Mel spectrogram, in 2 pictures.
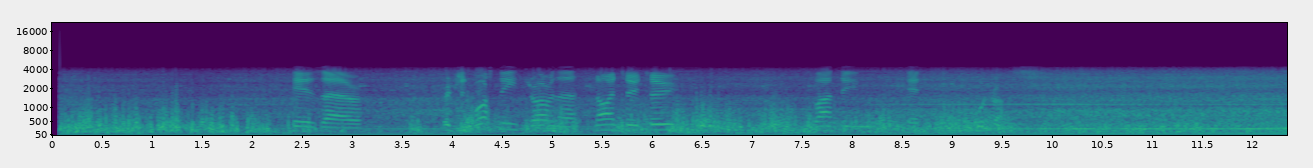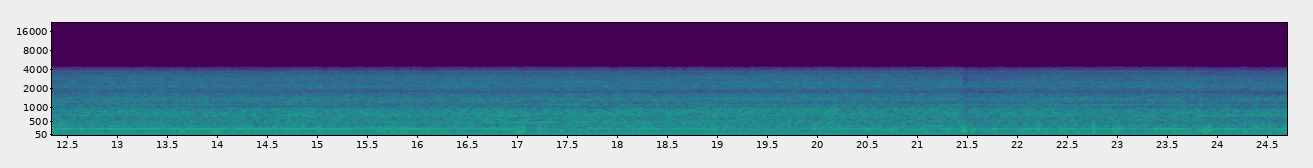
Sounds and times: Outside, rural or natural: 0:00.0 - 0:24.7
Vehicle: 0:00.0 - 0:24.7
Speech: 0:02.4 - 0:03.1, 0:03.9 - 0:06.3, 0:07.6 - 0:09.9.

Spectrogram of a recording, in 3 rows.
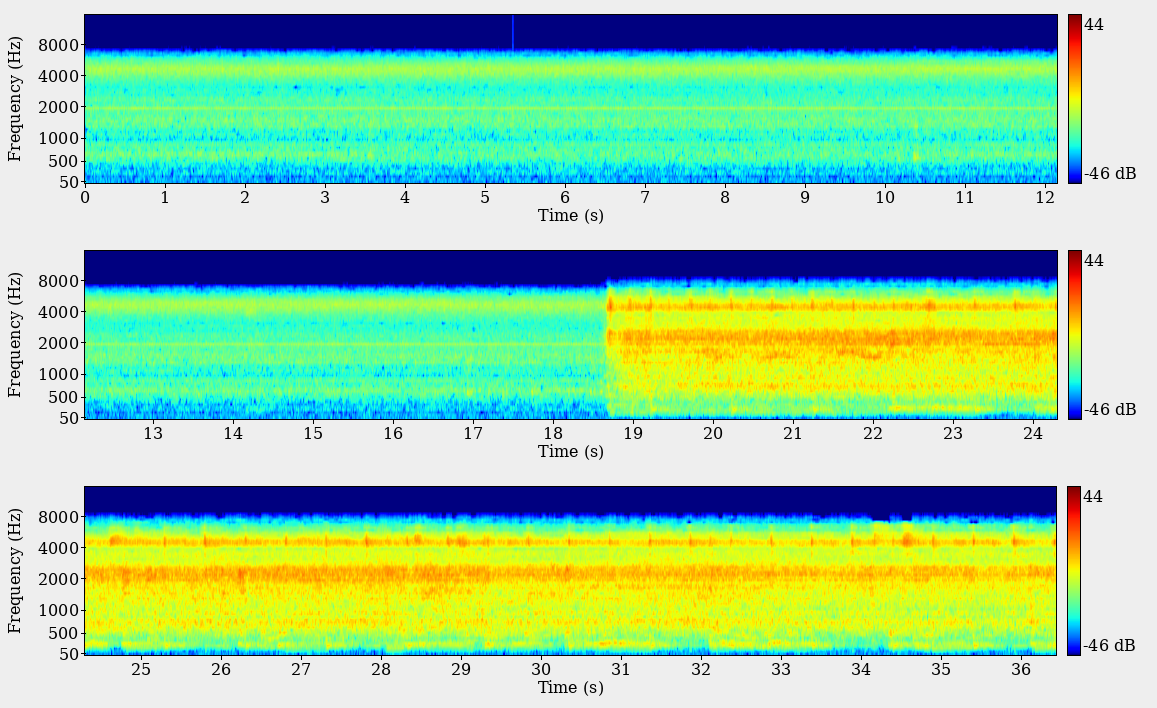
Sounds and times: Music: 0:18.6 - 0:36.4.

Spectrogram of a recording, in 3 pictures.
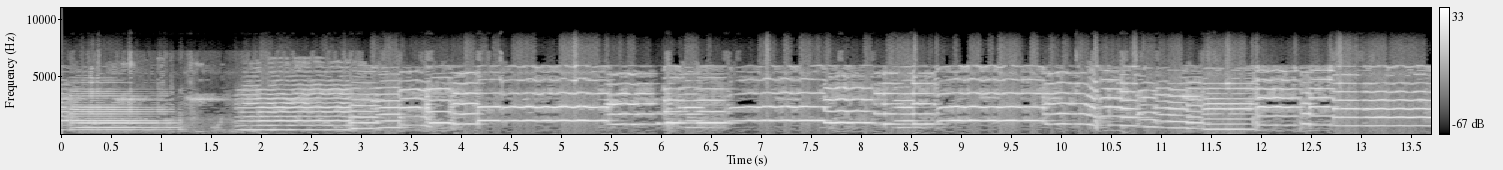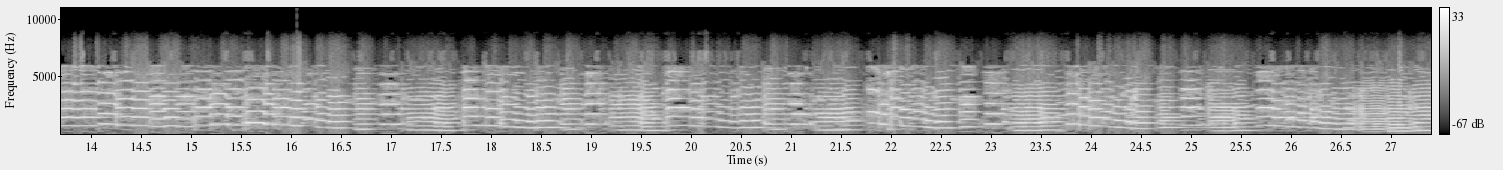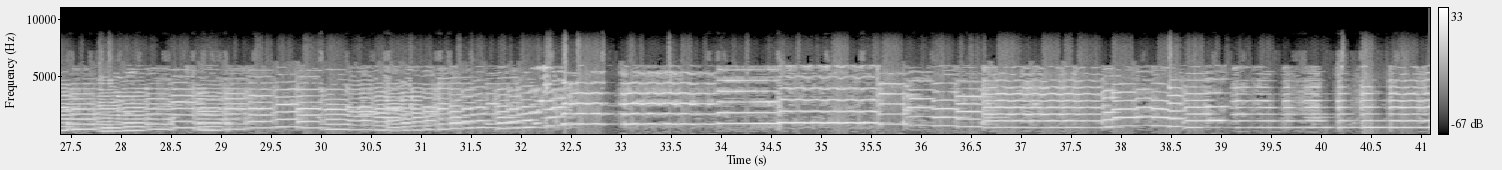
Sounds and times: Violin, fiddle: 0:00.0 - 0:41.0.

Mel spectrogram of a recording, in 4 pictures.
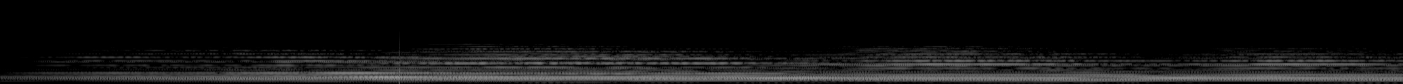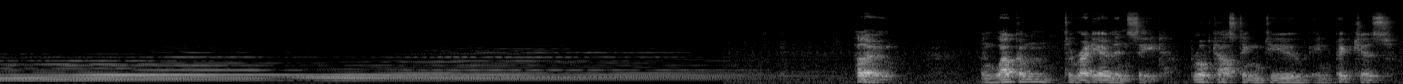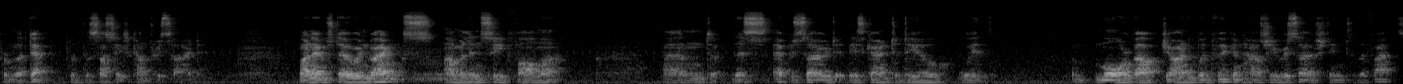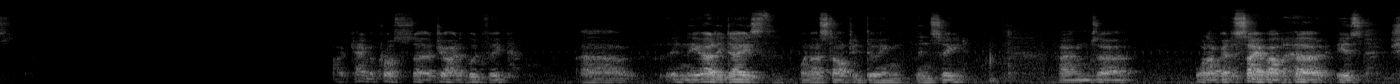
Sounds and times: Music: 0:00.0 - 0:23.1, 0:31.1 - 0:33.8.

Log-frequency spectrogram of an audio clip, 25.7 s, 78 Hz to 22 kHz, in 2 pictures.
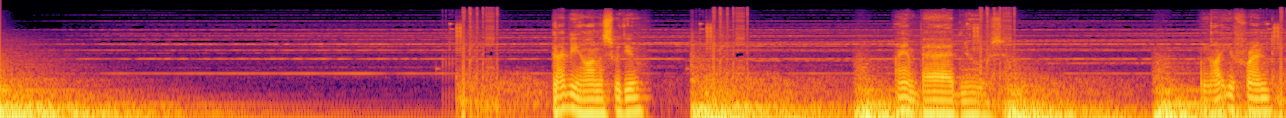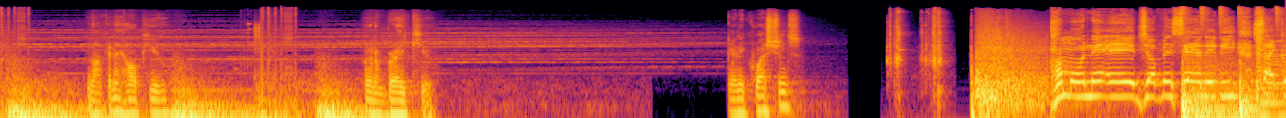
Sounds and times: Scary music: 0:00.0 - 0:20.3
Background music: 0:00.0 - 0:21.2, 0:23.2 - 0:25.7
Speech: 0:05.5 - 0:06.5, 0:08.9 - 0:10.1, 0:12.0 - 0:12.7, 0:13.7 - 0:14.6, 0:16.5 - 0:17.3, 0:20.1 - 0:21.0.

